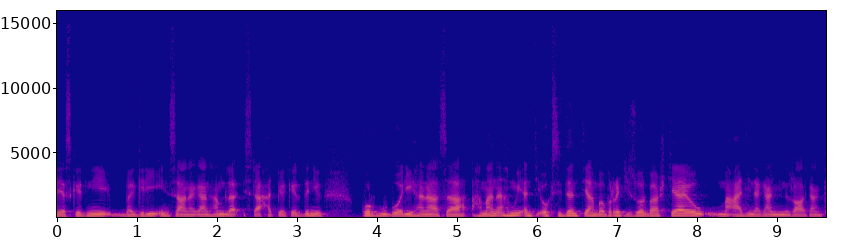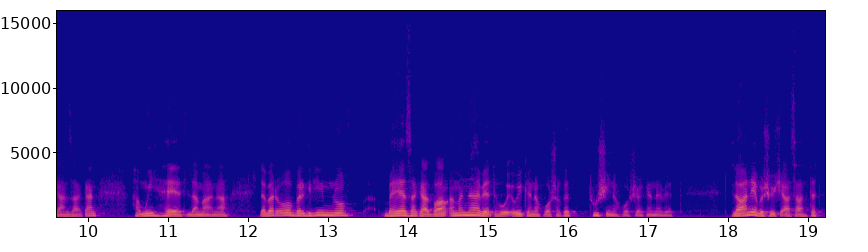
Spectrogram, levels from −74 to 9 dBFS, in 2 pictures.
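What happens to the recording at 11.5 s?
Nothing goes wrong at 11.5 s; the audio runs on intact through that moment.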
